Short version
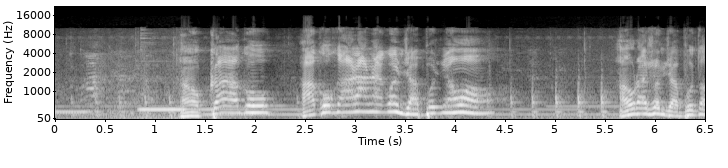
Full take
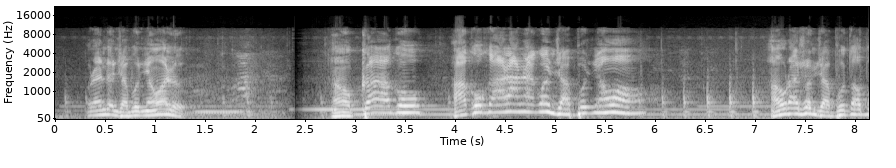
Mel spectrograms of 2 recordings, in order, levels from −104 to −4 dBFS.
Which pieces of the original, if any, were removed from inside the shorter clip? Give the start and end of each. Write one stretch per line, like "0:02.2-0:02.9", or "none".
none

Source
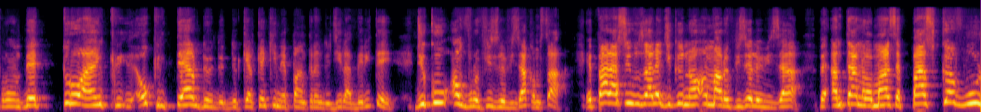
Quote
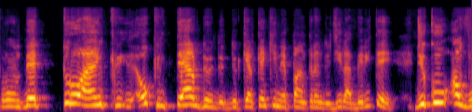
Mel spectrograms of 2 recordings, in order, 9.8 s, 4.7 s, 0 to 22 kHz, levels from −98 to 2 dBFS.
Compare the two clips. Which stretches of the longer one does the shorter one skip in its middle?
none

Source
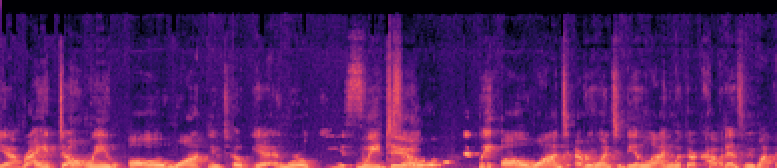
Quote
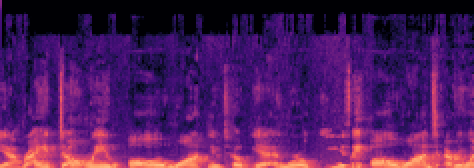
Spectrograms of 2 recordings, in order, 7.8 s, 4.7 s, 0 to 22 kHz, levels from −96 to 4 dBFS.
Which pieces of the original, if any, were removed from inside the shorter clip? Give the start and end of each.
0:03.5-0:04.8

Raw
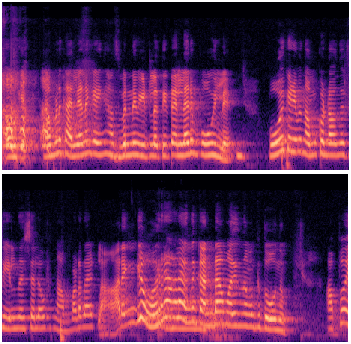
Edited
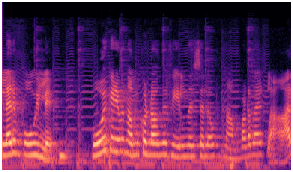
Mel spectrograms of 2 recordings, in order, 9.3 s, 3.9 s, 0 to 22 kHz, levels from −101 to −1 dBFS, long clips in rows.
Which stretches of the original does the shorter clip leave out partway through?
none

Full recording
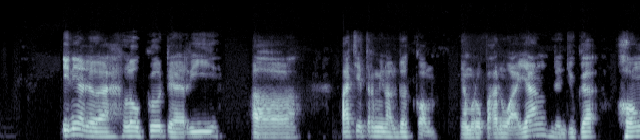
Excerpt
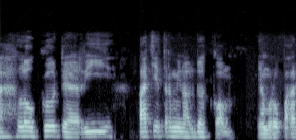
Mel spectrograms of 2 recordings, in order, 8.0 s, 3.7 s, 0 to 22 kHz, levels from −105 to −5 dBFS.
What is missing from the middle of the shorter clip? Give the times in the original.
0:02.8-0:04.1

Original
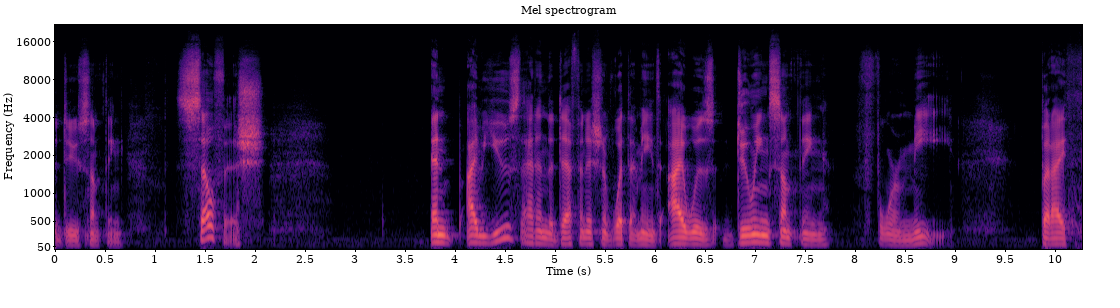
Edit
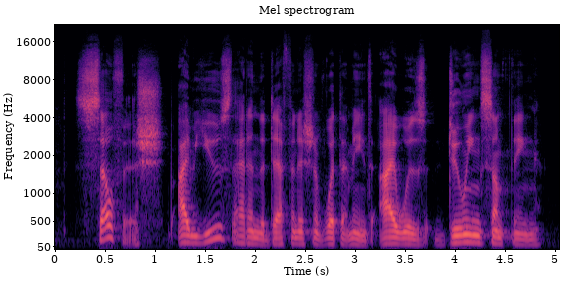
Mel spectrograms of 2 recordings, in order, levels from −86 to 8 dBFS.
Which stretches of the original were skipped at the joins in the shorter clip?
0:02.1-0:04.0

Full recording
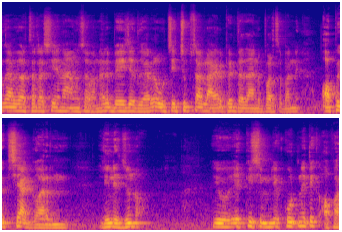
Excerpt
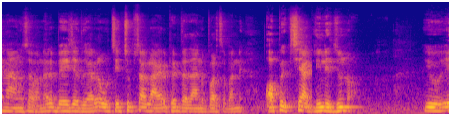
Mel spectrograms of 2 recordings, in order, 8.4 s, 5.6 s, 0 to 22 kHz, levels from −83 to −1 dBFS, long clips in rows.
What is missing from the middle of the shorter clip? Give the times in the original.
0:04.6-0:05.5

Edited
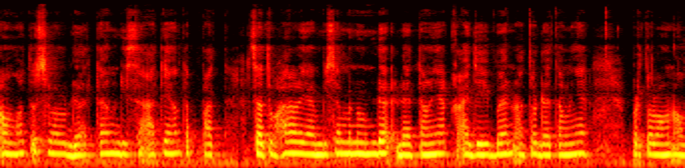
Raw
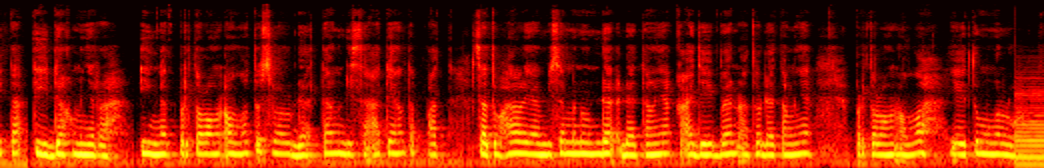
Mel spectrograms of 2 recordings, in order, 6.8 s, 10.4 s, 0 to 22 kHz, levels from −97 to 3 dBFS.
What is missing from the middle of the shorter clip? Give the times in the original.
none

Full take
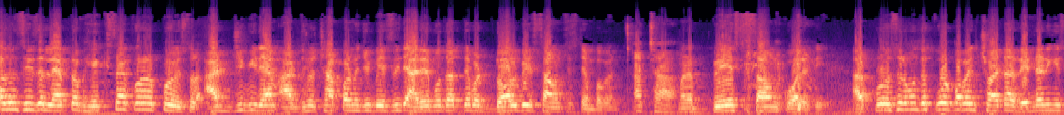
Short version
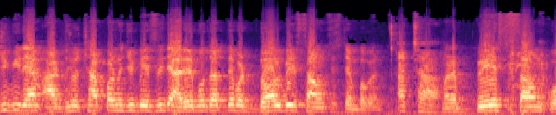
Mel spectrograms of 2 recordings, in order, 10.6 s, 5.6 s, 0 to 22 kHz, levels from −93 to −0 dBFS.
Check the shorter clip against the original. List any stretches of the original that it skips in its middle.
none

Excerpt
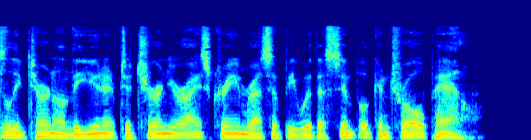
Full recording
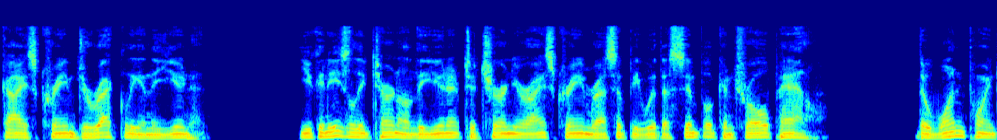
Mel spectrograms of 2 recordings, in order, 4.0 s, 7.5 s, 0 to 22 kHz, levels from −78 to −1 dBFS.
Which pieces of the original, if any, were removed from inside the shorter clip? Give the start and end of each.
none

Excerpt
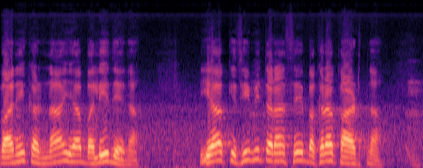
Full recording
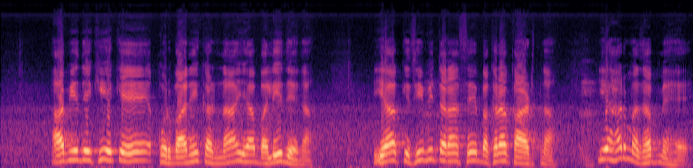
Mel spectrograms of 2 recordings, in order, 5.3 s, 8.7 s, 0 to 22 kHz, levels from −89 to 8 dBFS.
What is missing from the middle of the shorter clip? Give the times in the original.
none

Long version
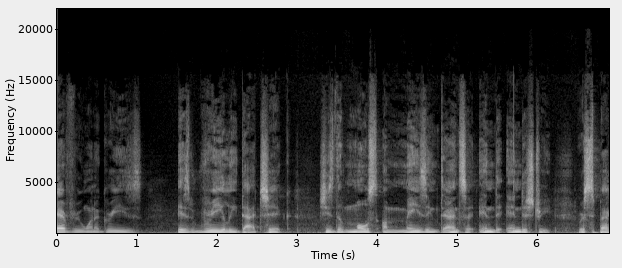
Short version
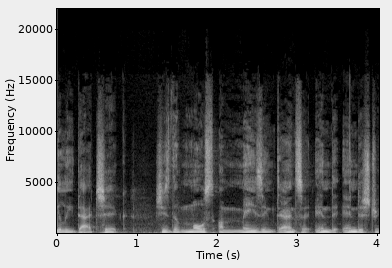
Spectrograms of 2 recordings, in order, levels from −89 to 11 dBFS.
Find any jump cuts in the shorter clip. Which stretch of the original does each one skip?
none

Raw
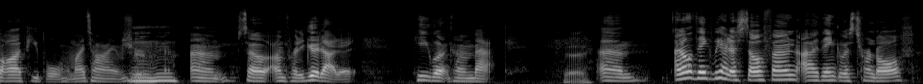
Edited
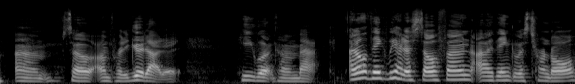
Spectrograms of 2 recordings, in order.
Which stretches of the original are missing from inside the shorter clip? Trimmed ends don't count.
0:05.0-0:06.5

